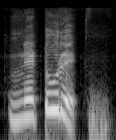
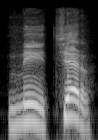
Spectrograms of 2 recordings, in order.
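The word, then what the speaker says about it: nature: फ्यूचर नेचर है ना इसको कई लोग को मैंने सुना है कि एन ए टी यू आरई लोग क्या पढ़ते नेटुरे टूरे है ना इसका उच्चारण क्या करते हैं नेट रे फूटूरे ठीक है तो नेटुरे फूटूरे आपको नहीं कहना क्या कहना है नेचर फ्यूचर क्यों क्योंकि टी यू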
